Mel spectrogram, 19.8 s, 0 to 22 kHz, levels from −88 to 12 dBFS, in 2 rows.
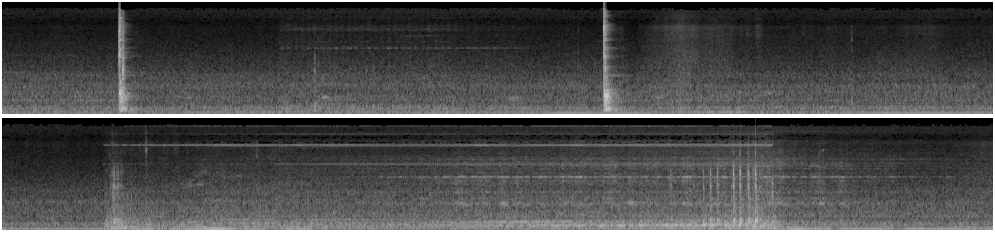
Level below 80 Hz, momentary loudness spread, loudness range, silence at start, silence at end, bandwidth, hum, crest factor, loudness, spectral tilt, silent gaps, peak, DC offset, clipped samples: -36 dBFS; 18 LU; 15 LU; 0 s; 0 s; 17.5 kHz; none; 26 dB; -23 LUFS; -3.5 dB/octave; none; 0 dBFS; 0.5%; under 0.1%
